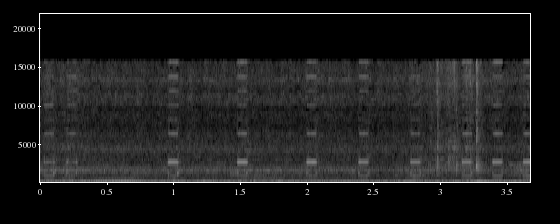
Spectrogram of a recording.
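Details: 2007 Opel Corsa D 80 hp with Easytronic automated manual gearbox, fault code P1607 clutch actuator malfunction; steady idle with chime every 0.75 s, then gear engages cleanly and car pulls away evenly.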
